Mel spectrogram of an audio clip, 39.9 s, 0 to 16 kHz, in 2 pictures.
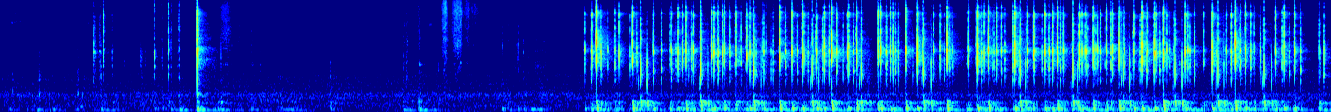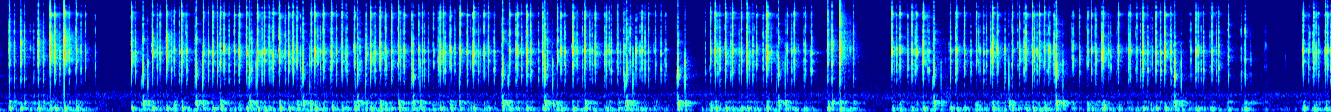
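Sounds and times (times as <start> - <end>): fast typing on mechanical keyboard: 8.8 - 39.9.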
